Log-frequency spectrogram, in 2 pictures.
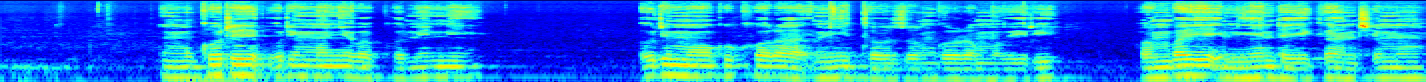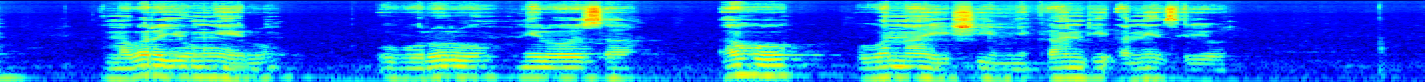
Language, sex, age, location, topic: Kinyarwanda, male, 25-35, Kigali, health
